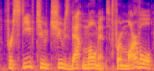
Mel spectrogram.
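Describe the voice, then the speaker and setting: A man's voice: a little high, slow. A man debating pop culture casually as a show contestant, making his case emphatically and repeating phrases for stress.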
